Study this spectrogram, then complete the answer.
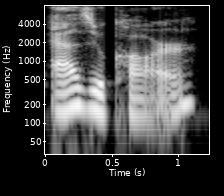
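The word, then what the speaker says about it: Azúcar: I'm pronouncing that right you're as right as it can be and be anglicized I think you have any the it's the Spanish word for sugar it's a Cuban bakery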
